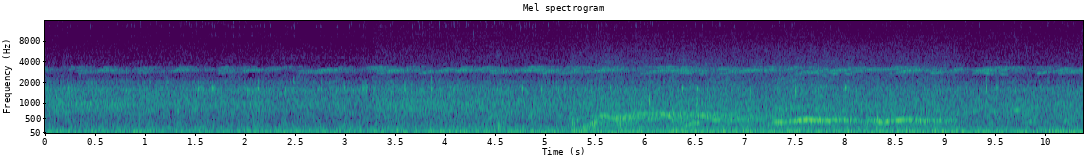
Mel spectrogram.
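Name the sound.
whale vocalizing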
